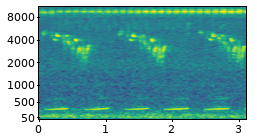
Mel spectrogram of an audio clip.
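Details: Decoy quail used for trapping gives low, pure hooting notes about every 0.6 seconds, each steady and slightly rising. Thin, descending chirps from other birds break in between, over a rural background hum.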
